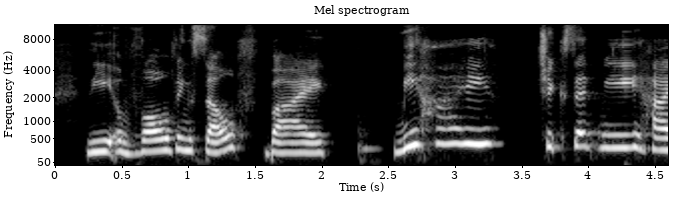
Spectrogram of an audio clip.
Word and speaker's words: Csikszentmihalyi: evolving self by mihai chick sent me hi i believe is the closest i'm gonna get to pronouncing this name correctly and usually we just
